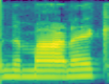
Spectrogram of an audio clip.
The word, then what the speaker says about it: mnemonic: the first one is the mnemonic uh the m is silent so it's a mnemonic and that just indicates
